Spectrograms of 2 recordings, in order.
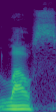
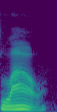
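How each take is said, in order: First: The word ends with an S sound. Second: The word ends without an S sound. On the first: The speaker calls it wrong. "we've been saying Laos all this time" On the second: The speaker calls it right. "Apparently it's just pronounced Lao. You don't pronounce the S"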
